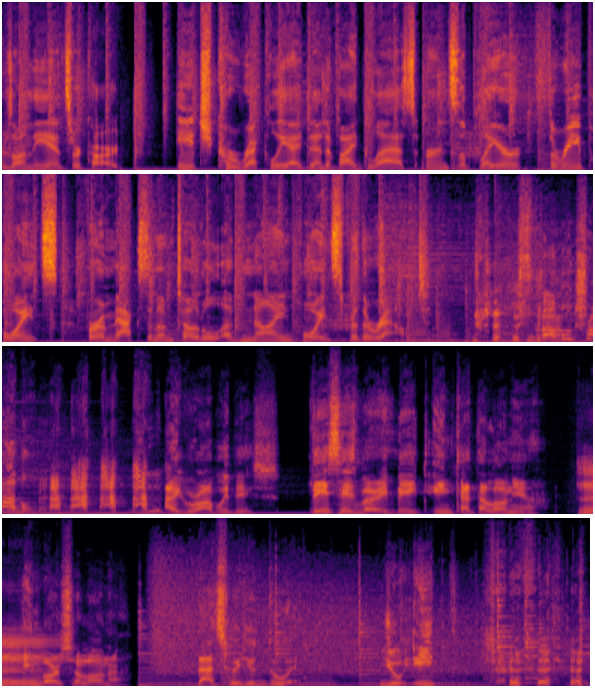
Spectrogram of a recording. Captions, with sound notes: Each correctly identified glass earns the player three points for a maximum total of nine points for the round. - Bubble Trouble. - I grew up with this. This is very big in Catalonia, in Barcelona. That's how you do it. You eat-- [laughing] - See? - I can answer this on appearance.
